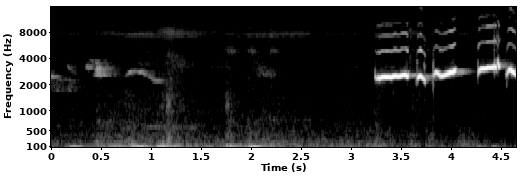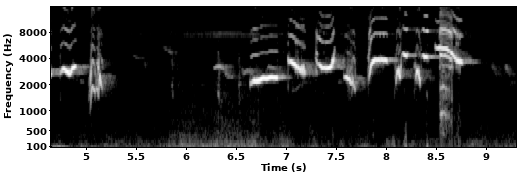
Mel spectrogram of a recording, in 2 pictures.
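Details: Kacer, or Oriental magpie-robin, in loud open 'ngeplong' song meant to call a rival: after low background thumps, two energetic bursts of quick repeated whistled notes and twisting slides, separated by a brief silence.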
